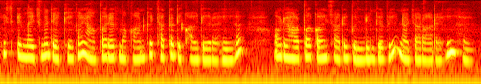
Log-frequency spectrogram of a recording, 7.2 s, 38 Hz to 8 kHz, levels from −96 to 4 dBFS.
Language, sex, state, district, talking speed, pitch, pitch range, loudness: Hindi, female, Rajasthan, Jaipur, 205 wpm, 210 Hz, 195-235 Hz, -18 LUFS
